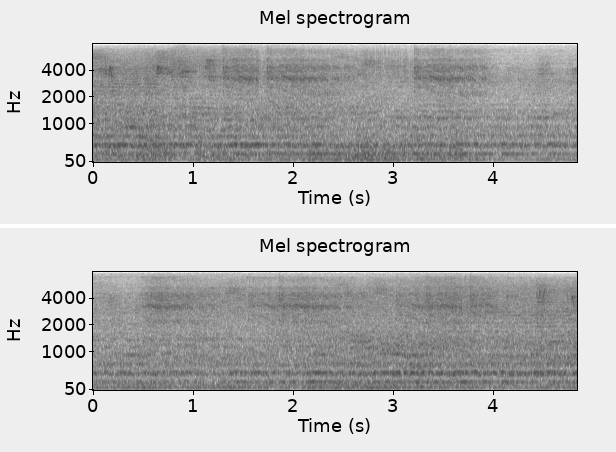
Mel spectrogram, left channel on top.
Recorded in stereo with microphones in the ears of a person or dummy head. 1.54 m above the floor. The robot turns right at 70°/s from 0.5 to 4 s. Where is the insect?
50° left, 2.5 m; by 4.9 s 65° right, 2.5 m.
